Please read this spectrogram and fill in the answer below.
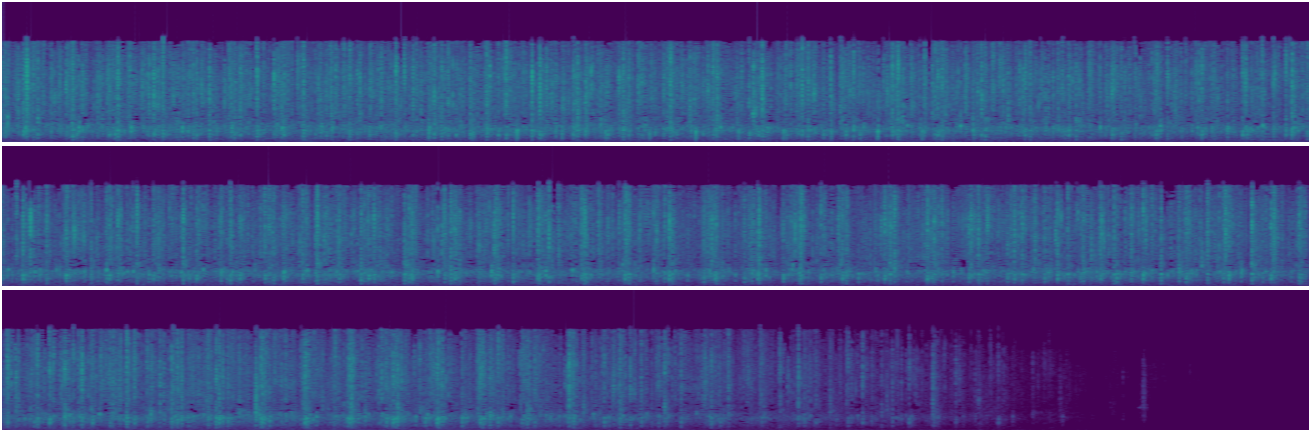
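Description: Audience applause, many people clapping steadily, fading away over the last few seconds.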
